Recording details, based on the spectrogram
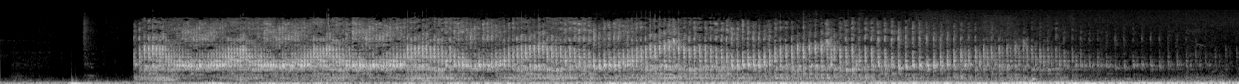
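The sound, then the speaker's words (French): A prize wheel is spun again to draw a Bresse chicken prize, with a loud, steady whirring rattle that pulses in a regular rhythm for about ten seconds, then breaks into separate clicks as it slows, with no talking. “on va vous demander de relancer la roue pour le poulet de Bresse.”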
